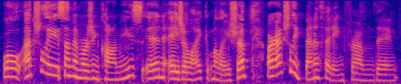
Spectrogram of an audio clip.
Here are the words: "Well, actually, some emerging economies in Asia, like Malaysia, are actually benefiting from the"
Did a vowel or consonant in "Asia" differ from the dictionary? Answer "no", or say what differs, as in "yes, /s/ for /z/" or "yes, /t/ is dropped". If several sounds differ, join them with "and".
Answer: no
